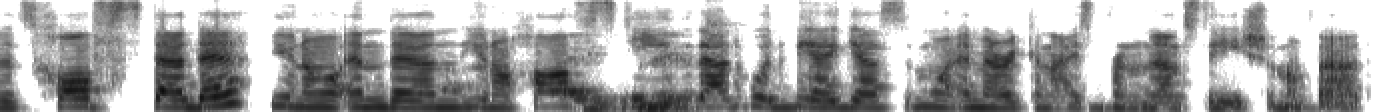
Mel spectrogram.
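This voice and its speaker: At a medium speed, a woman talks with a non-native accent. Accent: foreign. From Russia. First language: Russian. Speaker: panelist, international educator. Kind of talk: panel discussion. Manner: hesitant, many fillers.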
